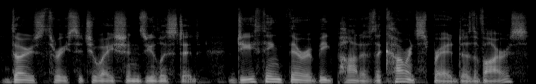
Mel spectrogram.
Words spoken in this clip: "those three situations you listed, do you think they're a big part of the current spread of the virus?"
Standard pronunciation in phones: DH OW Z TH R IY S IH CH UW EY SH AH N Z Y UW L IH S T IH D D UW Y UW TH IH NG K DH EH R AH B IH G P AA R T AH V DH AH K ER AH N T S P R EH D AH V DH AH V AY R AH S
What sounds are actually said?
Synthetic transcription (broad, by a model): DH OW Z TH R IY S IH CH UW EY SH AH N Z Y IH L IH S T IH D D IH Y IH TH IH NG K DH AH R AH B IH G P AA R T AH V DH AH K ER AH N T S P R EH D AH V DH AH V AY R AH S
